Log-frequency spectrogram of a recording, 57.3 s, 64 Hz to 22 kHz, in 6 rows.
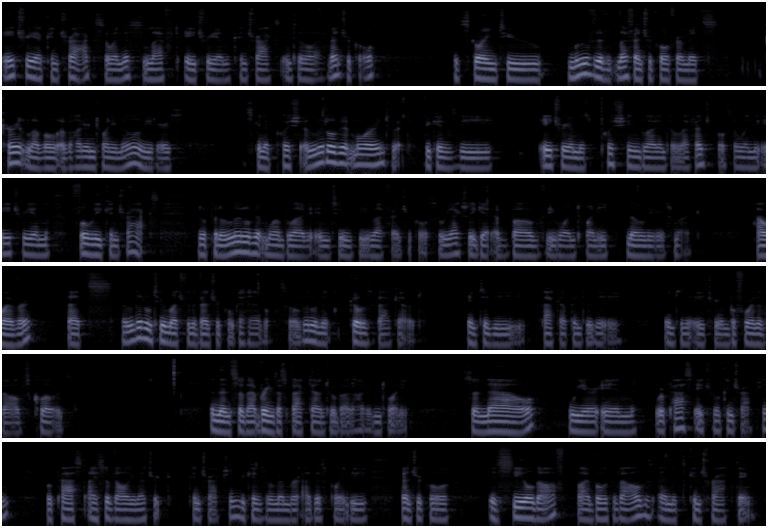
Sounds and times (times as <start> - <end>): Speech: 0.0 - 4.8, 5.6 - 11.9, 12.6 - 27.8, 28.5 - 39.2, 40.4 - 43.4, 44.0 - 57.3.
